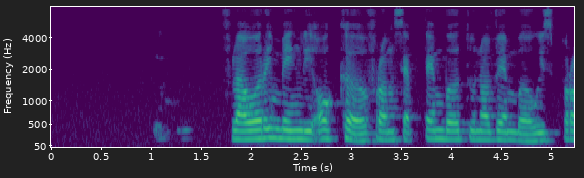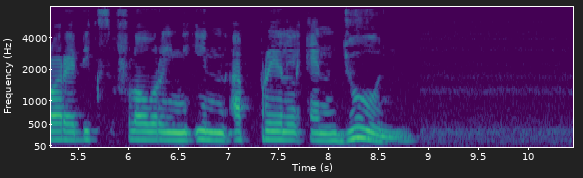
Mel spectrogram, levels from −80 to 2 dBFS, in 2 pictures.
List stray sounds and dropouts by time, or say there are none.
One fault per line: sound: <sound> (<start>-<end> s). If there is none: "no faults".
no faults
